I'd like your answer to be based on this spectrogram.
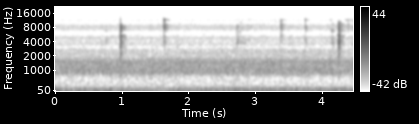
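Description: A small black craft knife scratches more score lines into a solid pink-and-white striped bar of soap, already covered in a crosshatch of cuts and held in one hand. Short, bright, dry ticks and scrapes pop out sparsely over a steady low hum and faint hiss.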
